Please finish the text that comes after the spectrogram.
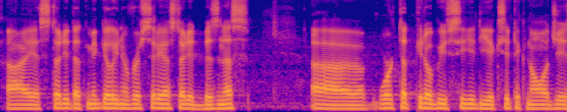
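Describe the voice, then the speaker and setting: A man's voice: fairly low pitch, a little mellow. A man in his late twenties from Algeria, talking casually as a guest in a podcast interview.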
